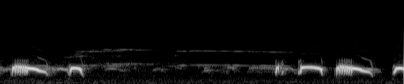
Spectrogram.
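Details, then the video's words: Captive decoy spotted dove cooing to lure wild doves: a burst of bold, rounded coos with slurred falling ends, a soft murmuring lull, then another quick run of four loud coos. "Chim Cu Mồi Thúc và Gáy Gọi Bổi"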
